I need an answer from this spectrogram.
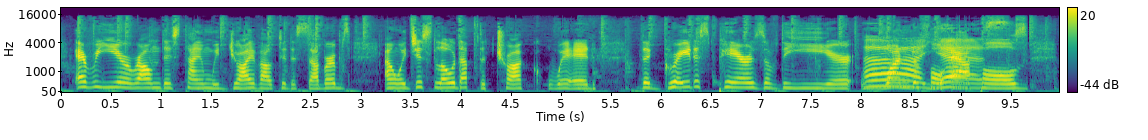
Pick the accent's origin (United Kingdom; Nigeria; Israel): Israel; English is a second language; now in China; I'm coming from Israel, the land of pomegranate.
